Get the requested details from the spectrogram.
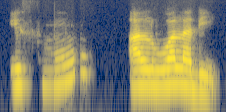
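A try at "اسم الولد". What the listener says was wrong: Ya, ismul waladi. Ya, dibaca jangan terpisah ya.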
